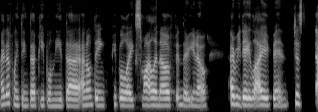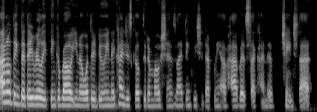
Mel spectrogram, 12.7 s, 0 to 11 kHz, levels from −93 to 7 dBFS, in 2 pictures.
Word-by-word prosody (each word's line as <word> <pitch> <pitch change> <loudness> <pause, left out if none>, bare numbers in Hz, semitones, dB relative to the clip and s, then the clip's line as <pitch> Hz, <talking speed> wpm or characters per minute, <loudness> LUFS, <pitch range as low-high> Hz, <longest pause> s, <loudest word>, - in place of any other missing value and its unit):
I 225 +2 -2
definitely 260 -4 -2
think 200 -1 -11
that 200 0 +1
people 195 -2 -7
need 190 0 -10
that. 190 -2 +4
I 210 - +1
don't 225 +1 -4
think 205 -1 -3
people, 215 -3 -1
like, 190 -1 +1
smile 210 0 +1
enough 205 0 +2
in 220 - -5
their, 195 -3 -3
you 200 +1 -7
know, 195 +2 -2 0.5
everyday 220 -3 +5
life. 215 0 +4
And 210 -1 -3
just 265 -3 -1 0.3
I 290 - +9
don't 300 -1 +5
think 255 -3 -2
that 220 -2 +3
they 220 0 +6
really 220 -2 +4
think 205 +1 -8
about, 205 -2 +4
you 210 - -10
know, 195 -1 -2
what 200 +1 0
they're 195 -1 -1
doing. 195 +1 -7
They 205 - -5
kinda 245 -1 -3
just 205 0 -8
go 195 0 -2
through 190 -1 -12
the 190 - -8
motions, 185 +1 -9
and 195 - -8
I 195 - -10
think 205 +1 -17
we 195 - -14
should - - -16
definitely 175 +1 -14
have - - -10
habits 185 +1 -3
that - - -8
kind - - -15
of 185 - -12
change 180 -3 -11
that. - - -4
205 Hz, 260 wpm, -23 LUFS, 195-215 Hz, 0.5 s, I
